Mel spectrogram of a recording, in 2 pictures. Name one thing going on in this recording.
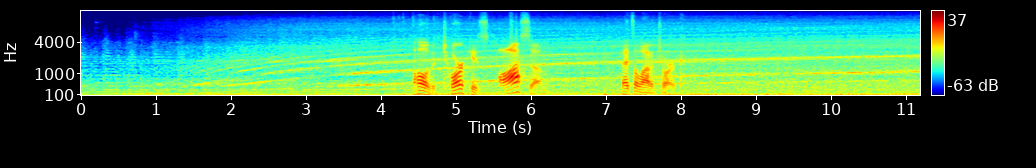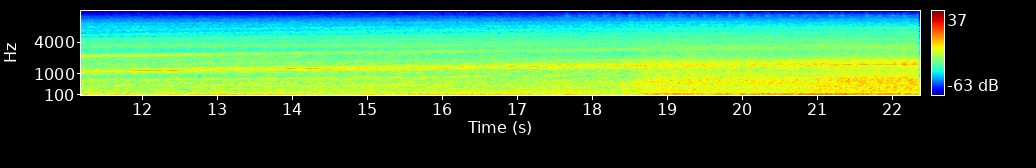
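An electric motor whirs and steadily rises in pitch.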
